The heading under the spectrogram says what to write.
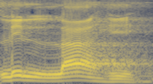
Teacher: lafadz Allah ini dibaca sebagai tarqiq atau tipis lillahi bukan lillahi Bukan tapi lillahi kalau tebal itu namanya tapi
